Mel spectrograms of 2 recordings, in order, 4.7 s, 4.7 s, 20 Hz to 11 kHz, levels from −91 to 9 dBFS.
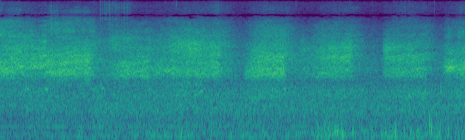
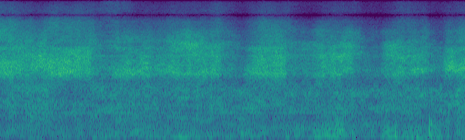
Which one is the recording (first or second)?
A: first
